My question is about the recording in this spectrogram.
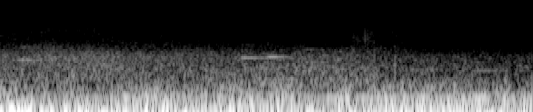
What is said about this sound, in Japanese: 今日は本当に、まあ、午後なんですがあの波が穏やかで空が青くて富士山もはっきり見えてまして、えーまあ、風は冷たいんですけどすごい綺麗な海が目の前に広がってます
